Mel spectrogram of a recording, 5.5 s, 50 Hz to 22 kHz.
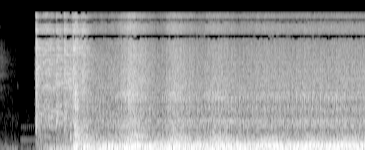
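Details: Junkyard LM4 aluminum 5.3 LS V8 on a stand, just fitted with a Tick Performance Street Heat Stage 2 cam (229/235, 111+2, +10° overlap vs stock -37°). Starts instantly into a loud, high idle with only a slight lope; the owner thinks it isn't idling down far.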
